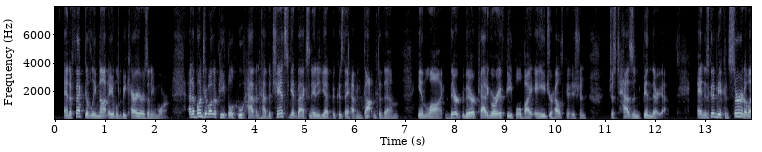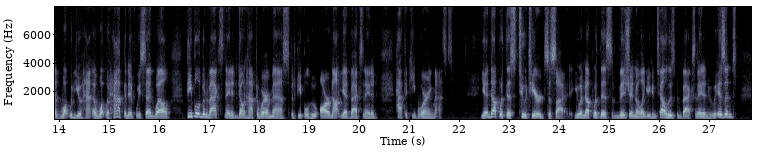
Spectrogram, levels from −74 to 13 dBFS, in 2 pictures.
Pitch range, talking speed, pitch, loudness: 115-150 Hz, 235 wpm, 130 Hz, -18 LUFS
